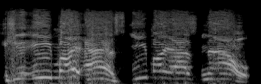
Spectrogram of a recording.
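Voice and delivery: very high, slow mock shriek; mock shrill yell. Lawyer screaming at the judge, very high slow mock screech. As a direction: stretch it into a hammed-up screech. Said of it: "He's like".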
